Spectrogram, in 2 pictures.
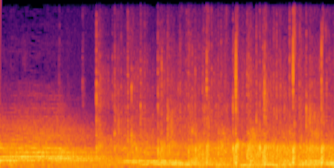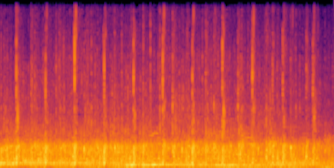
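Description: A group of young women clap their hands rapidly.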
